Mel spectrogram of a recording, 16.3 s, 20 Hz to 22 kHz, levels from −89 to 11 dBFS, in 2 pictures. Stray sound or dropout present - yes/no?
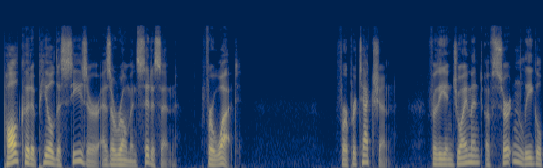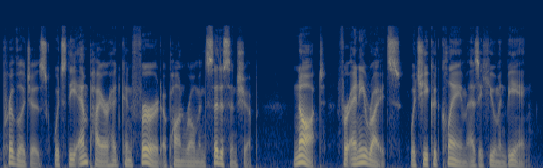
no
